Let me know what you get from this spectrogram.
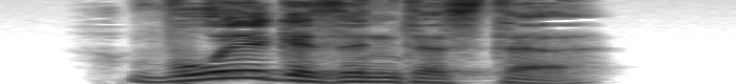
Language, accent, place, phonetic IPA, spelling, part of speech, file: German, Germany, Berlin, [ˈvoːlɡəˌzɪntəstə], wohlgesinnteste, adjective, De-wohlgesinnteste.ogg
- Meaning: inflection of wohlgesinnt: 1. strong/mixed nominative/accusative feminine singular superlative degree 2. strong nominative/accusative plural superlative degree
